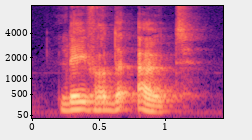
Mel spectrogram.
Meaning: inflection of uitleveren: 1. singular past indicative 2. singular past subjunctive
- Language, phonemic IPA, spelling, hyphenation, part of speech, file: Dutch, /ˌleː.vər.də ˈœy̯t/, leverde uit, le‧ver‧de uit, verb, Nl-leverde uit.ogg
